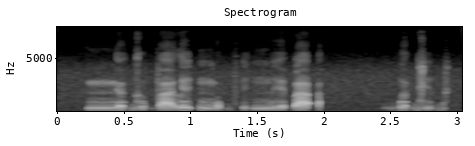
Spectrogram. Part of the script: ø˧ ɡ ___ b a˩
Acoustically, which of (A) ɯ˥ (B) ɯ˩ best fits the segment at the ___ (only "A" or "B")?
B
